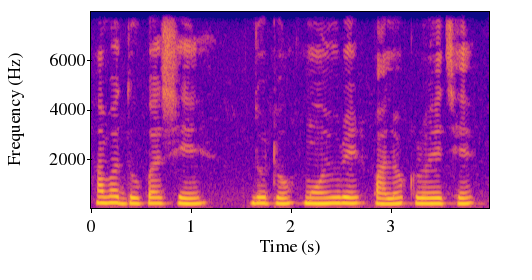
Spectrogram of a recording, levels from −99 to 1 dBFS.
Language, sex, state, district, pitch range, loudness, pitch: Bengali, female, West Bengal, Cooch Behar, 220-235 Hz, -14 LUFS, 230 Hz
